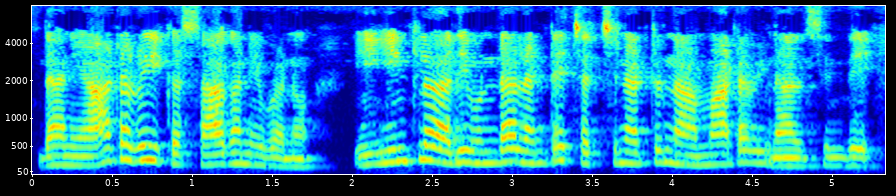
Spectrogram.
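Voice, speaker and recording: A woman's voice: mid-range voice, lively intonation, normal speed, lo-fi sound, close to an everyday voice. A woman voicing a furious, bitter middle-aged mother who scolds shrilly in a read-aloud family story.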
